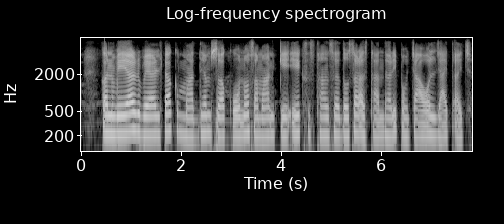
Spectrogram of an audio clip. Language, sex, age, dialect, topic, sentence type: Maithili, female, 25-30, Southern/Standard, agriculture, statement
